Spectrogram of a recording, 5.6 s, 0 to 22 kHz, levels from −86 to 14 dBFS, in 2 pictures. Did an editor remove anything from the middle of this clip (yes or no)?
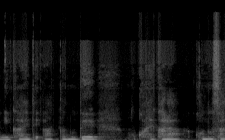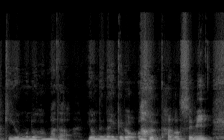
no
